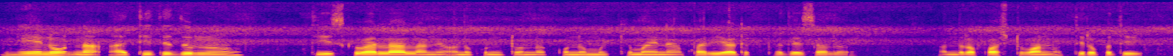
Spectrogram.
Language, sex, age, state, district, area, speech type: Telugu, male, 30-45, Andhra Pradesh, Vizianagaram, rural, spontaneous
